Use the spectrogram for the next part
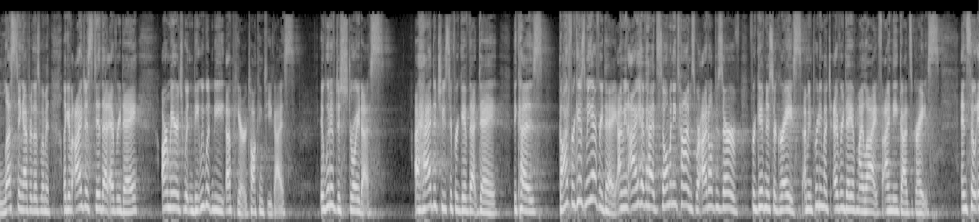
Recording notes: answer questions live at the XO Conference 2019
